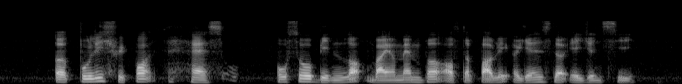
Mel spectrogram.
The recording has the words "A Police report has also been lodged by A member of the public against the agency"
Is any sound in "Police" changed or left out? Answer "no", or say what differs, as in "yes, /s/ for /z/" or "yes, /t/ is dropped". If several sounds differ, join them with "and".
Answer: yes, /ʃ/ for /s/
